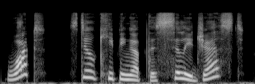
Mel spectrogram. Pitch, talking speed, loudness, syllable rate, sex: 260 Hz, 165 wpm, -17 LUFS, 4.2 syllables/s, female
